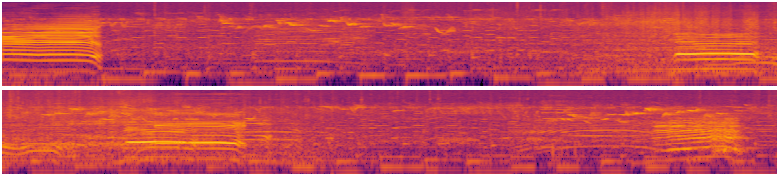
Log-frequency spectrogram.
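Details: Cows wandering leisurely along a road looking for food, giving loud, drawn-out moos with rich harmonics: one at the start, two longer calls near the middle and a final rising moo at the end, with quieter background murmur between.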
